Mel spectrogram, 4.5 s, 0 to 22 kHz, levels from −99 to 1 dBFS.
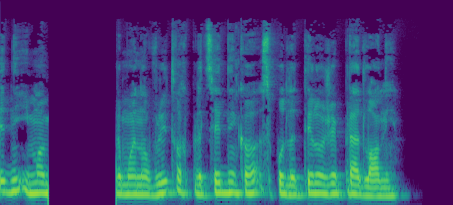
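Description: The input signal to the recorder was likely lost for a moment, through a disconnected device, a broken link or an accidental mute, while the recording carried on writing silence. In this speech clip the result is an audio dropout to silence from 0.48 to 1.16 s: the speech cuts off abruptly, leaving about 0.68 s of total silence with no room tone, then resumes mid-flow, and whatever was spoken in that gap is missing.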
